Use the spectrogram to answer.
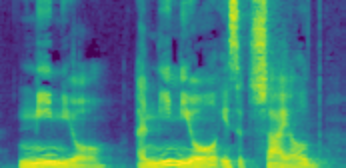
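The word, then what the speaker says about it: niño: or also in Spanish the next one is Nino Nino and Nino is a child male child Nino stress and syllable patterns Filipino is a syllable timed language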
